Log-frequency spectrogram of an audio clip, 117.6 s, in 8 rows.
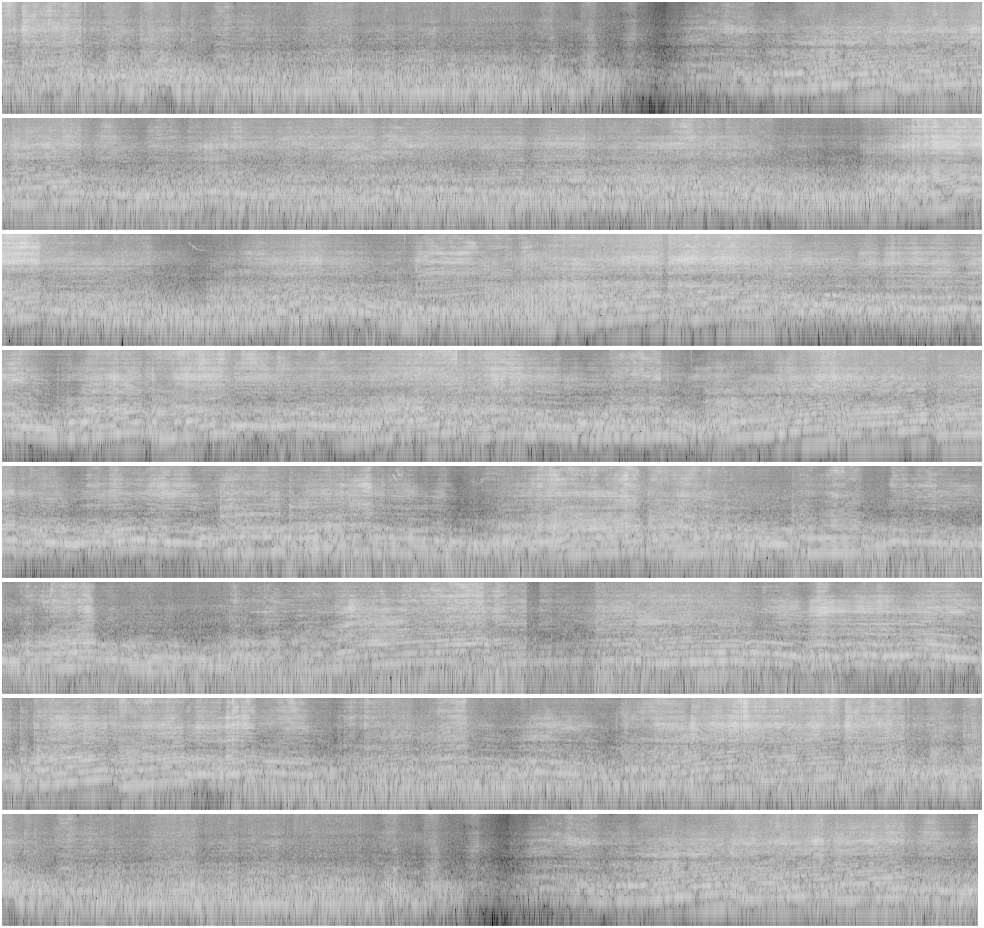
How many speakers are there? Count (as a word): zero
